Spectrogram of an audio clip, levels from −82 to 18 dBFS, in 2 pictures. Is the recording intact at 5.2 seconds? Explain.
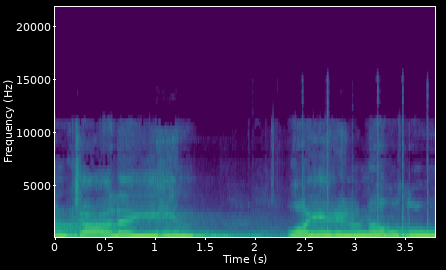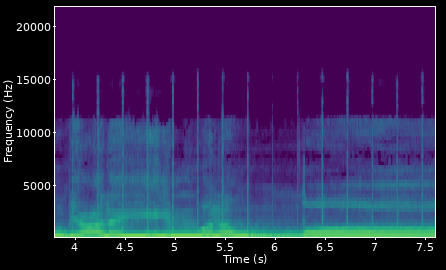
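No. Periodic USB or driver dropouts run from 1.98 to 7.47 s. Every 0.25 s the driver stalls and roughly a millisecond of audio is replaced with silence, giving a regular train of ticks across the signal at 5.2 s.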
